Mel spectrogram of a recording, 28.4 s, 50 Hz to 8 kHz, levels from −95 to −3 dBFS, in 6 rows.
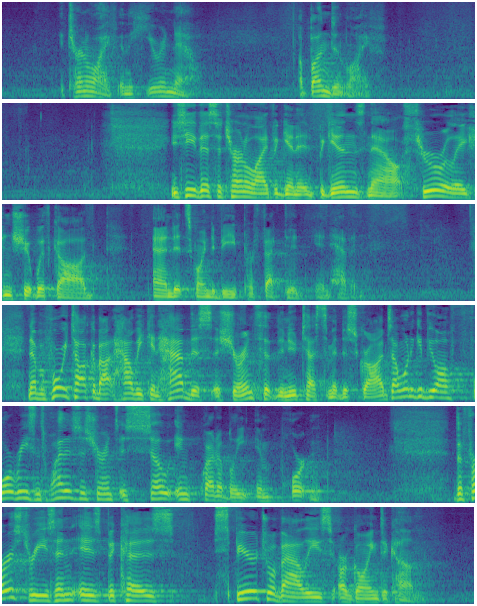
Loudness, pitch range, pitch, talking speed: -16 LUFS, 125-175 Hz, 150 Hz, 155 wpm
